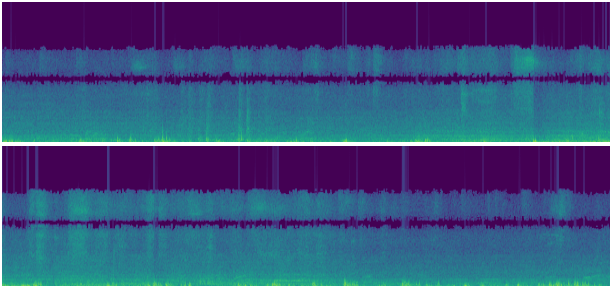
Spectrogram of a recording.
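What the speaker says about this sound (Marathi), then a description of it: "एक अंधेरी स्लो लोकल लागलेली आहे, ती पकडून पुढील प्रवासाकरिता निघणार आहोत" A Mumbai Andheri slow local train at Nalasopara station, a continuous loud rumble with rapid rhythmic wheel clatter and rattling carriages, a faint high whine running above, and no clear talk.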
